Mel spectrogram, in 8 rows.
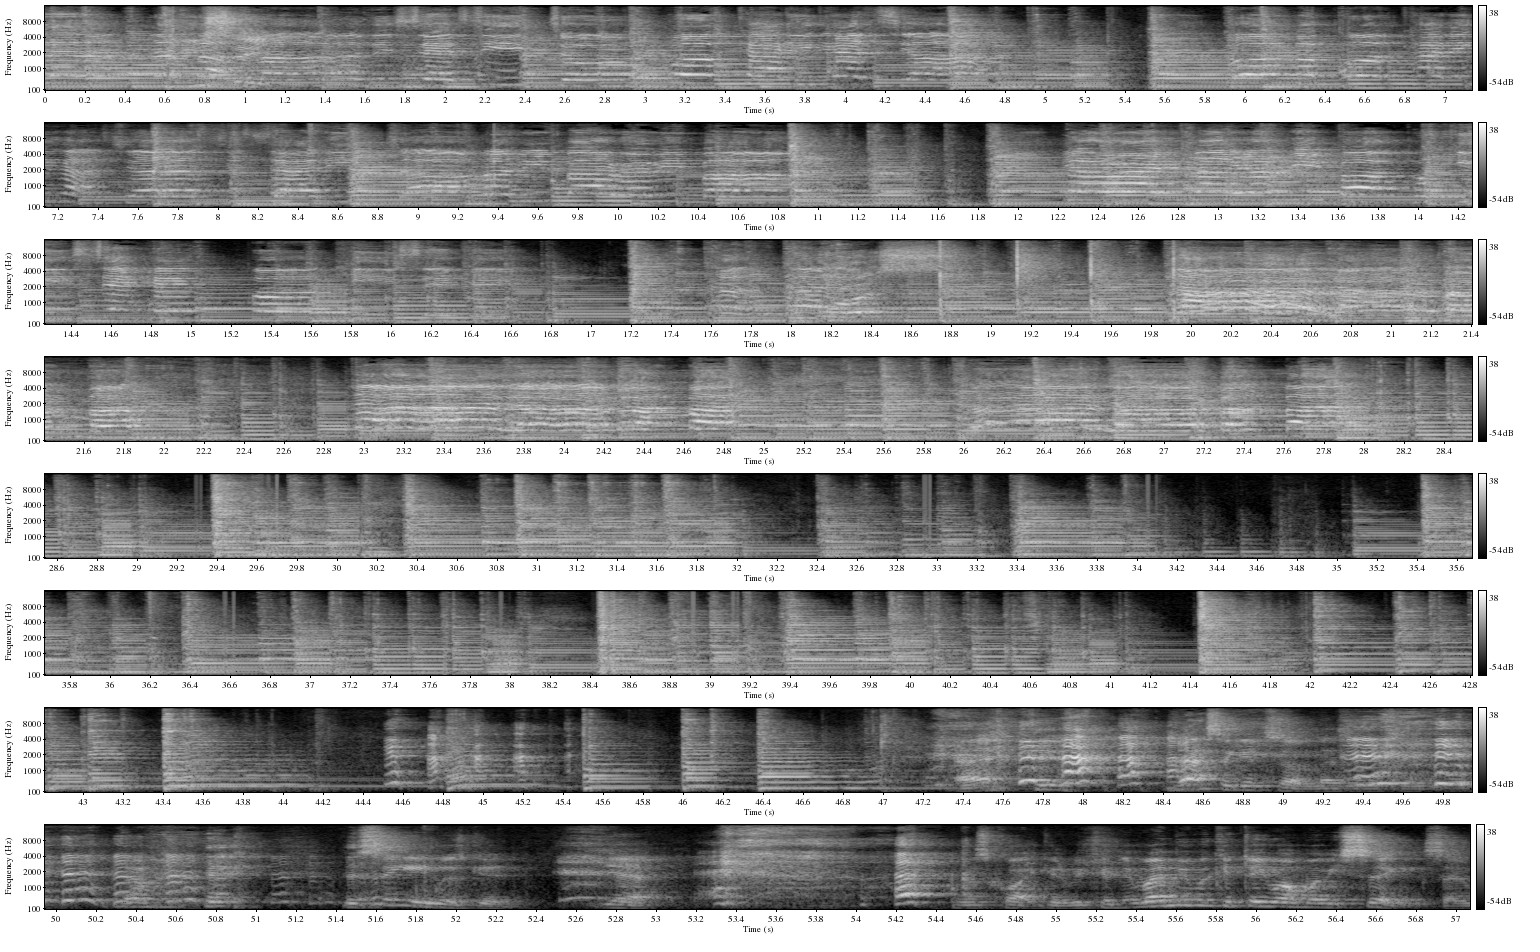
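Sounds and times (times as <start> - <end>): person singing: 0.0 - 4.8, 5.9 - 11.0, 12.1 - 16.6, 17.6 - 19.0, 19.8 - 28.3, 44.5 - 45.5
acoustic guitar picked and strummed: 0.0 - 51.4.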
